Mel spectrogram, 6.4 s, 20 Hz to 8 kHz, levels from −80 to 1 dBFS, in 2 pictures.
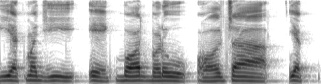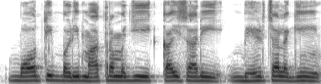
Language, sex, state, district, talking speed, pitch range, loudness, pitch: Garhwali, male, Uttarakhand, Tehri Garhwal, 170 wpm, 140-150 Hz, -16 LUFS, 145 Hz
